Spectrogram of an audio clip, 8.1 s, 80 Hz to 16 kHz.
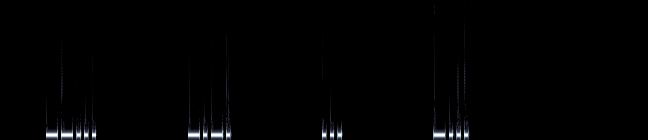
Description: Morse code, heard as a keyed tone, about 25 wpm, spaced as for 7 wpm, 700 Hz. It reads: 7CSB
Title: USA Call Signs - 6 Characters - 8x Character Spacing - 25wpm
